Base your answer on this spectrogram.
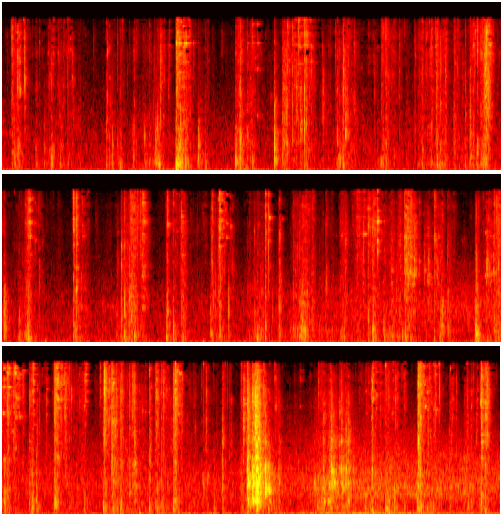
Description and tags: recording of someone walking on the floor of a shed covered with thousands of old car parts, nuts, bolts etc.
recorded at kyrkö mosse car graveyard, in the forest near ryd, sweden
car, field-recording, metal, metallic, parts, step, walk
